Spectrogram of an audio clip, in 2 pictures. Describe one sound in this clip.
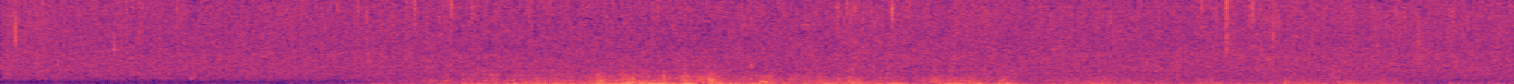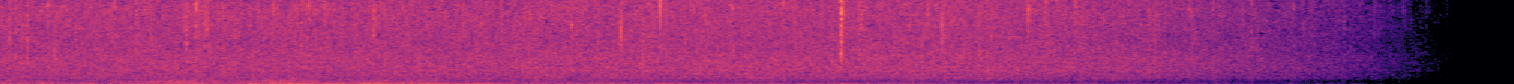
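Raindrops patter steadily on the surface of a lake.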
